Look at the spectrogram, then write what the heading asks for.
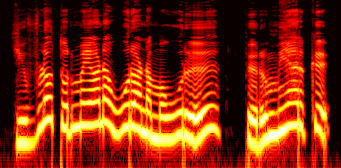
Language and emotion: Tamil, surprised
